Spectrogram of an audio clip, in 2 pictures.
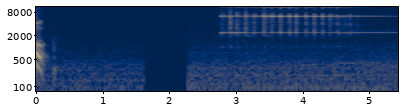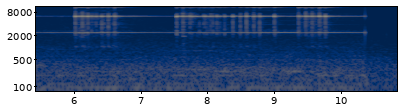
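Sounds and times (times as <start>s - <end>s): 
bell ringing with fast rattling trill: 2.8s - 10.4s.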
